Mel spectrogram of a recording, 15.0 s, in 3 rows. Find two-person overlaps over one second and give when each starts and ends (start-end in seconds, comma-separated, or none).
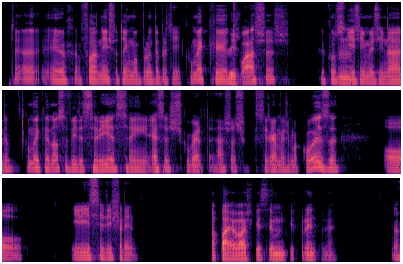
none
